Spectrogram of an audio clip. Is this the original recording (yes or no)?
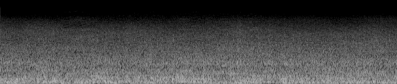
no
